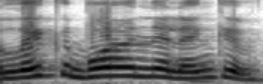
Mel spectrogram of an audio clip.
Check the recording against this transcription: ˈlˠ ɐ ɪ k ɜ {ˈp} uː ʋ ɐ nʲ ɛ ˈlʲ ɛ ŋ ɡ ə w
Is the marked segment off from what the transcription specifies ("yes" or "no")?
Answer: yes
